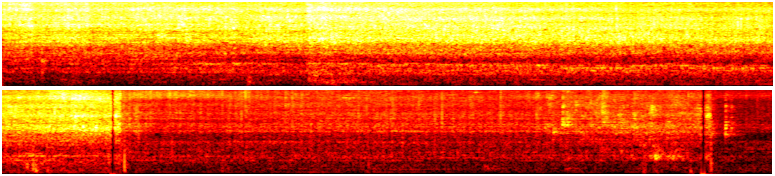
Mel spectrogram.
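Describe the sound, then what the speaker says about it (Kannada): Chili powder dropped into hot oil for a homemade fish sambar gives a loud, continuous close-up sizzle that hisses strongly for several seconds, then settles into a quieter, steady frying crackle. "ಎಣ್ಣೆಗೆ ಹಾಕಿದ್ದೆ ಕಾದಿದ್ದೆ ಅದಕ್ಕೆ ನಾನು ಖಾರ ಹಾಕ್ತೀನಿ"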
